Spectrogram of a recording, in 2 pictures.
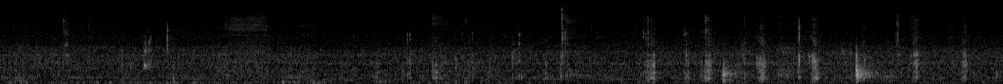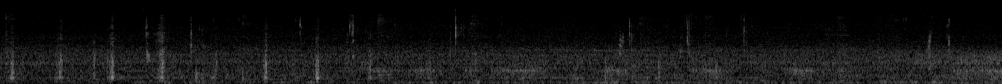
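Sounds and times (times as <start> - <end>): person chewing crunchy food: 6.4 - 8.3, 8.9 - 15.4, 16.1 - 18.1.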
